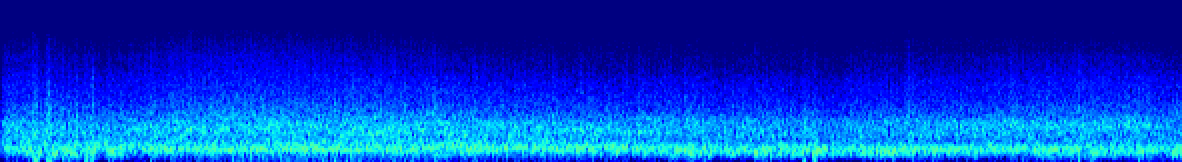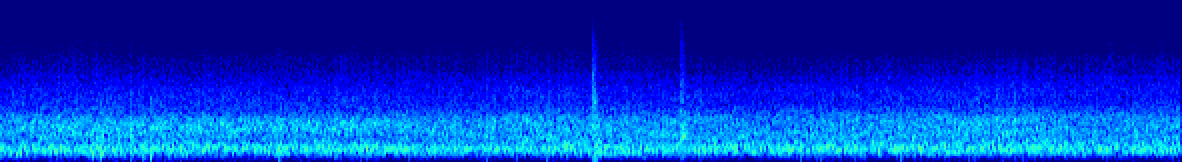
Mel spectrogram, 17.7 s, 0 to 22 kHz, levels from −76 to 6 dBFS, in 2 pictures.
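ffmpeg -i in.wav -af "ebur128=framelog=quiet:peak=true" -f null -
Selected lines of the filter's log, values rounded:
Integrated loudness:
  I:         -41.6 LUFS
  Threshold: -51.6 LUFS
Loudness range:
  LRA:         3.0 LU
  Threshold: -61.6 LUFS
  LRA low:   -42.8 LUFS
  LRA high:  -39.8 LUFS
True peak:
  Peak:      -33.3 dBFS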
